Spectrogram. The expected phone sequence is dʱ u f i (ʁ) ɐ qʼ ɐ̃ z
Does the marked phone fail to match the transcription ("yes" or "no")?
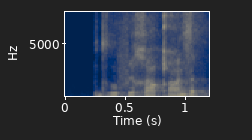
yes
